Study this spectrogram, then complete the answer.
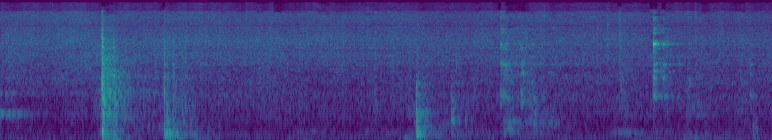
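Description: Food is tossed in a frying pan while making omelets, a soft sizzle broken by several sharp scraping and clattering tosses spaced a second or so apart.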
